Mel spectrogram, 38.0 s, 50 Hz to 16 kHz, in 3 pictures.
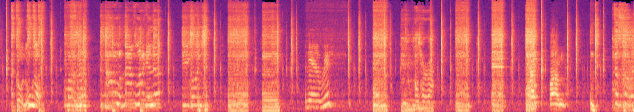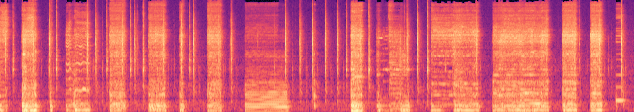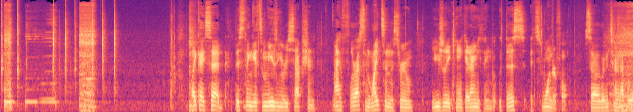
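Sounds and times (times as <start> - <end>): radio music snatches: 0.0 - 5.7, 7.0 - 17.2, 19.6 - 24.8
radio talk snatches: 0.2 - 4.9, 7.4 - 11.0, 11.8 - 13.4.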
